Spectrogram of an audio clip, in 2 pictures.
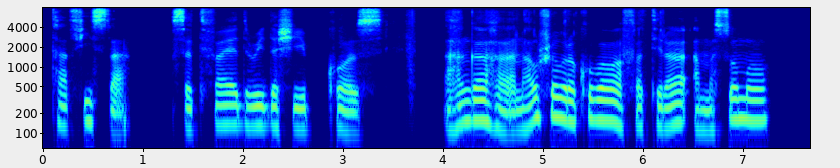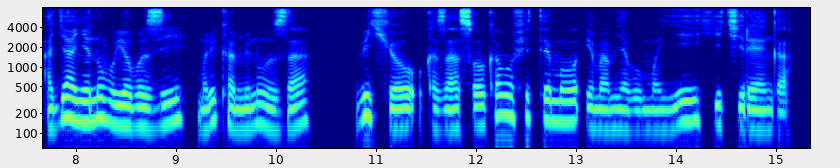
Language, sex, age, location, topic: Kinyarwanda, male, 18-24, Kigali, government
